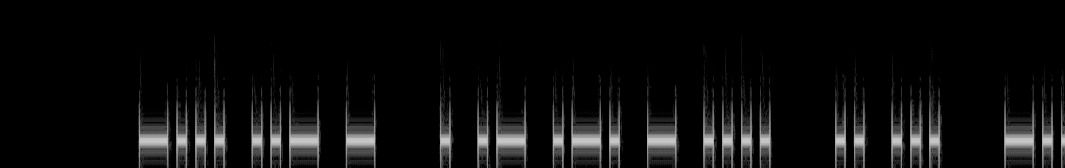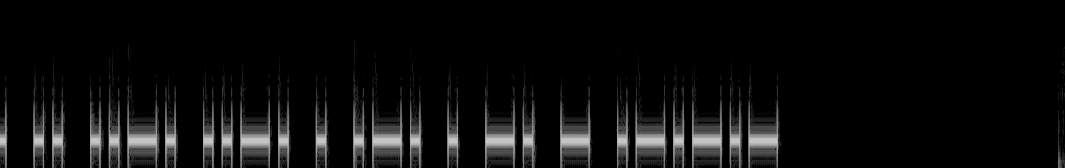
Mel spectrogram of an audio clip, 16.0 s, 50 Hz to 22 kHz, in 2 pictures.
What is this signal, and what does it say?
Morse code, heard as a keyed tone, about 17 wpm, 700 Hz. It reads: BUT EARTH IS DIFFERENT.
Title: Sentences from Top 600 Words 17wpm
